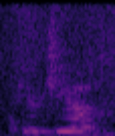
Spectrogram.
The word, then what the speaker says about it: Phrygia: Now one named Quintus of Phrygian, who was but lately come from Phrygia. What is the correct pronunciation? – Phrygia.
